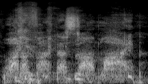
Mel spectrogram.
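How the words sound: It is softly whispered, ASMR style.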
